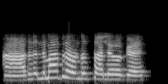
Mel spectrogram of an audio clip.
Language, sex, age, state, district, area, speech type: Malayalam, female, 60+, Kerala, Pathanamthitta, rural, conversation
